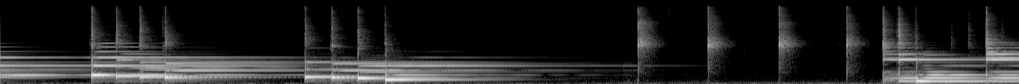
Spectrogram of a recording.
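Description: Victor Levinson handpan played by hand. Three four-note melody phrases, each struck left-right-left-right, ring out and fade. Then come four evenly spaced sharp clicks, and near the end a groove starts on the low D ding note with quick taps.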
